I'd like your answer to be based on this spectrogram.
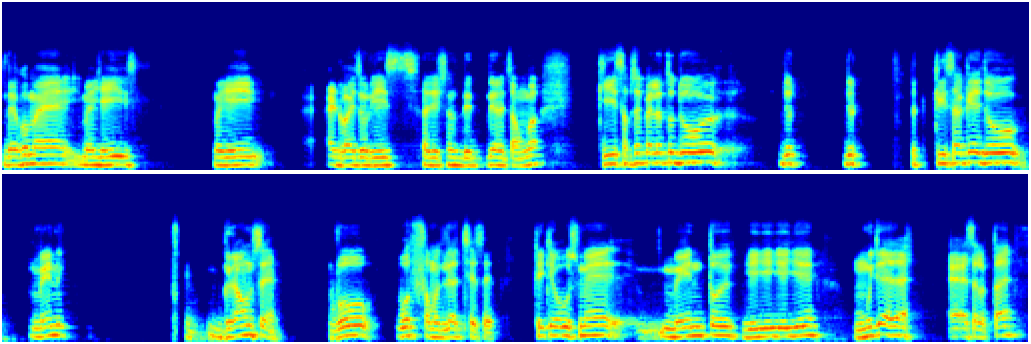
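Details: Adult Supreme Court lawyer who stammers, interviewed about his journey from childhood onward; stuttering.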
